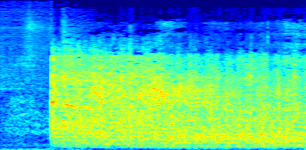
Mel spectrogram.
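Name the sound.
bombing explosions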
